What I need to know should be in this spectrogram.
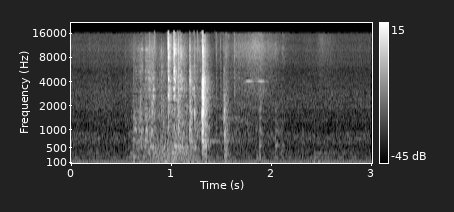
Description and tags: cashbox small market
Atmo in small market
Recorded on ZOOM H4N
asian, market, small, sound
